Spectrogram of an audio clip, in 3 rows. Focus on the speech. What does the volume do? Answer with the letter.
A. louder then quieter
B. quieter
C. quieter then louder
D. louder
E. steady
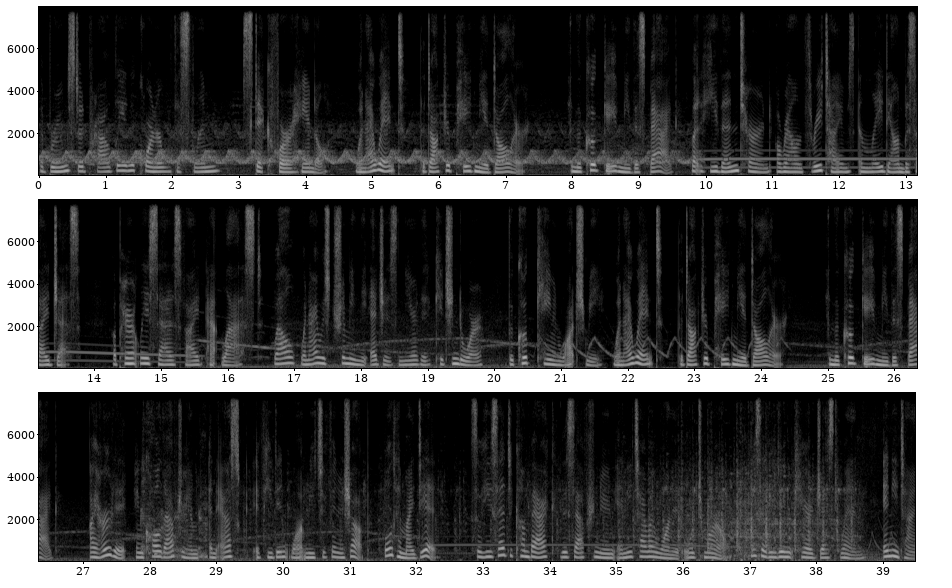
E.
